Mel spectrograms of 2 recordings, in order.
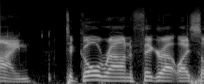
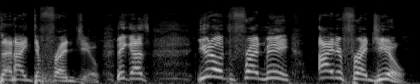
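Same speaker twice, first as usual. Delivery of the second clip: agitated, heated, worked-up voice, pitched high; 6 semitones higher than usual. Explaining the third option to the listener, a little worked up. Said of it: "I'm a little worked up".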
